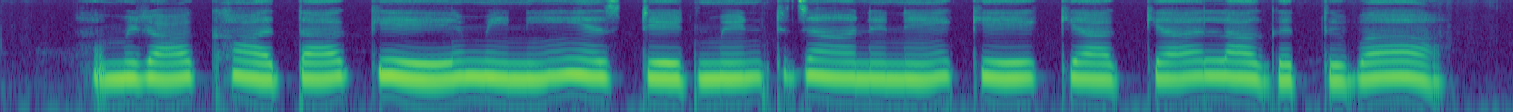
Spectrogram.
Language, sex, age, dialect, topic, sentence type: Magahi, female, 18-24, Southern, banking, question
